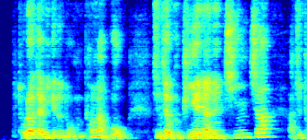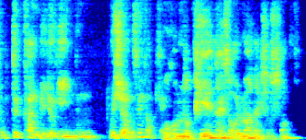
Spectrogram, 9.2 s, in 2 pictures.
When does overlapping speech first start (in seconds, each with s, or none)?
none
